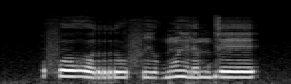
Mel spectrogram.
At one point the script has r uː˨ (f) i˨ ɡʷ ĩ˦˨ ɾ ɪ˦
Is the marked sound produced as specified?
yes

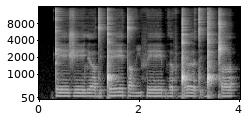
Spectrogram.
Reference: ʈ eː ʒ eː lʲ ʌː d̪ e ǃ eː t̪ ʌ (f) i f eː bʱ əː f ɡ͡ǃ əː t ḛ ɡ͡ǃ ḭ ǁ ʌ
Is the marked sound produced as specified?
no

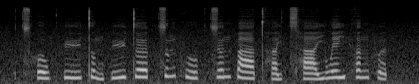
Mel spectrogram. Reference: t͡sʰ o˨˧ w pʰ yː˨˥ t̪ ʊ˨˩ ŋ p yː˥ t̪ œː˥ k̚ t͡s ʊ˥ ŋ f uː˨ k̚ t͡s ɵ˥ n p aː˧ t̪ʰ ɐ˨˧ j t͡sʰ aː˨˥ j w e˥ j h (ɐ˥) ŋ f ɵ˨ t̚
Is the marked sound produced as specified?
yes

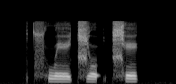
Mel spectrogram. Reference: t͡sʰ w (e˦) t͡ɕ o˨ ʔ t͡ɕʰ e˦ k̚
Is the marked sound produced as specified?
no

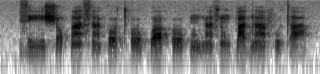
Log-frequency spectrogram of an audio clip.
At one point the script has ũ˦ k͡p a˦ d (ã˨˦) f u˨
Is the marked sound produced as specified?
yes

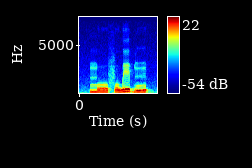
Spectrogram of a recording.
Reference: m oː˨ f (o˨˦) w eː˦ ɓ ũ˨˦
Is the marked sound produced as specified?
no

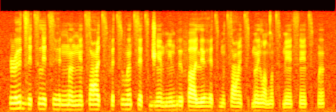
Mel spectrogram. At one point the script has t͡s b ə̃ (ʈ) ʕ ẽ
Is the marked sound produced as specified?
no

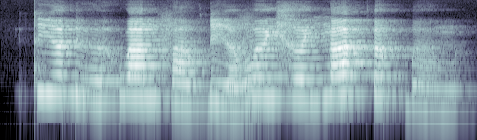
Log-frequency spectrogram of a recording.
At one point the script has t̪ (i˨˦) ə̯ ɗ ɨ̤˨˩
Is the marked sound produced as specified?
no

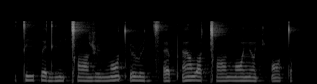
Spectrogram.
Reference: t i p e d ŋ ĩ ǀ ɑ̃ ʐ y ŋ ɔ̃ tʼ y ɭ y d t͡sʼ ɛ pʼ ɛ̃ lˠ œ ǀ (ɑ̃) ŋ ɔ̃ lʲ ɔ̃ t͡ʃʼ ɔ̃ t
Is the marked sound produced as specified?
yes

